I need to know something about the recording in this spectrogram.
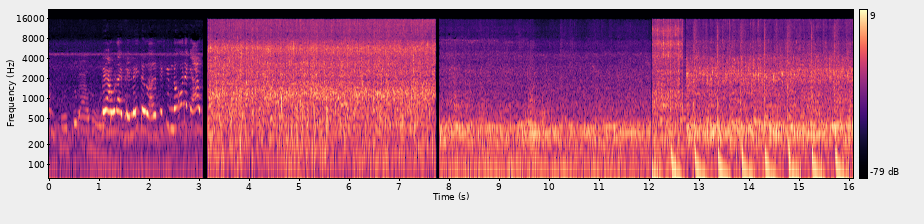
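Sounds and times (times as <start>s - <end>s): water gushing from pipe: 3.2s - 7.8s, 12.1s - 16.0s.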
